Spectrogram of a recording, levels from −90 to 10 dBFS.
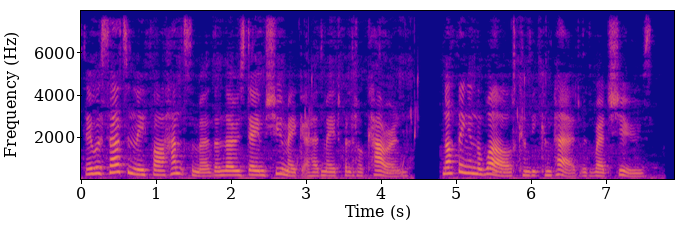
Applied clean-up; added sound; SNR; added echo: none; Gurgling; 18 dB; none.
